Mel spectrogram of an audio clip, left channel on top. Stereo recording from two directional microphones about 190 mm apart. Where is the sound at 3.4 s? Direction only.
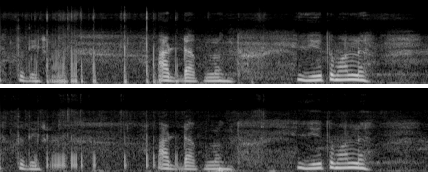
10° right (ahead or behind).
